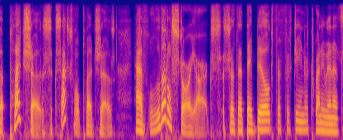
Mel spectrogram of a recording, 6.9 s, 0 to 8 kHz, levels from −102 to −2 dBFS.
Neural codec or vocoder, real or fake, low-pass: none; real; 7.2 kHz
